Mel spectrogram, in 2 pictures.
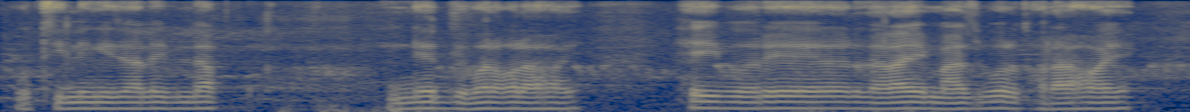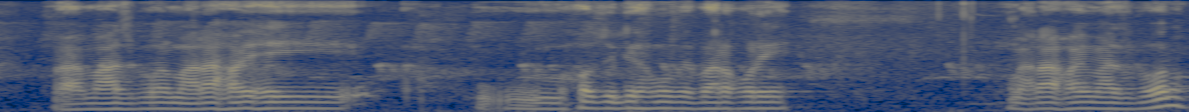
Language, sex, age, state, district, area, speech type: Assamese, male, 45-60, Assam, Barpeta, rural, spontaneous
